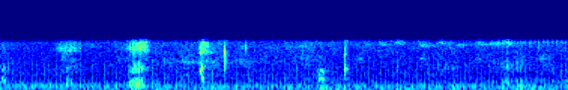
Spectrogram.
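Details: Overweight tabby cat making weird noises: short breathy snorts and sniffing bursts, with a few clustered near the middle, over a soft low purr-like rumble.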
